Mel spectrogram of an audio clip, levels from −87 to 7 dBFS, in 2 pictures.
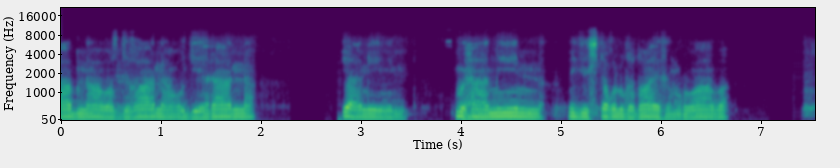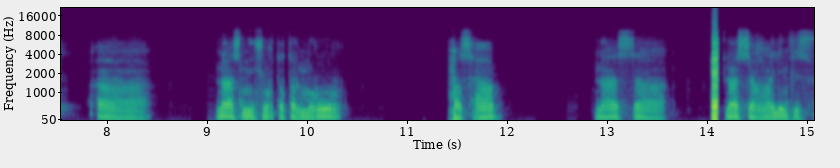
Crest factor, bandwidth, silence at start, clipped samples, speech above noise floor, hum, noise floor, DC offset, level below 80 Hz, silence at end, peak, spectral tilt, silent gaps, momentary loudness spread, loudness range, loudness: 22 dB; 10 kHz; 0 s; 0.1%; 65 dB; none; -86 dBFS; under 0.1%; -40 dBFS; 0 s; 0 dBFS; -5.5 dB/octave; none; 10 LU; 8 LU; -20 LUFS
